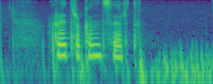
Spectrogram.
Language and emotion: Russian, neutral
